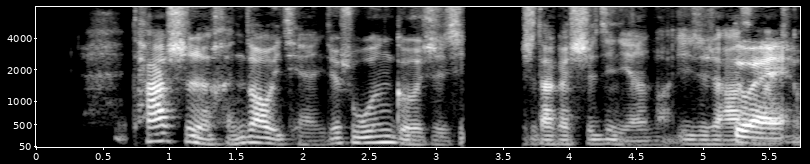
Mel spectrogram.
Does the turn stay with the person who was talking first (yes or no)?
no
